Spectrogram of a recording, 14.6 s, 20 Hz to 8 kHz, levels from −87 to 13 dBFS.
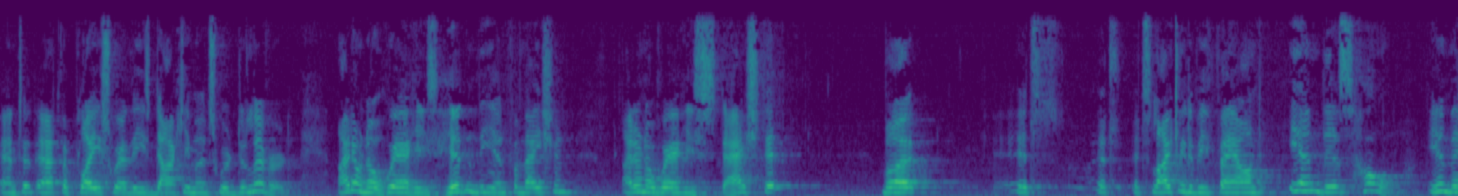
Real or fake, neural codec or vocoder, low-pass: real; none; 7.2 kHz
